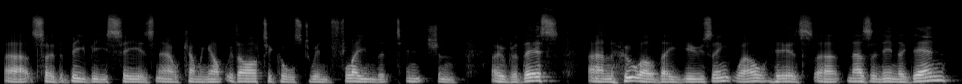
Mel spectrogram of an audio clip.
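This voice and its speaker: A male news presenter with a gravelly, very dark voice. He comments on clips in a pointed, critical way, stressing his key points. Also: medium pitch, normal speed.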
